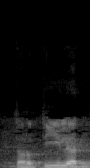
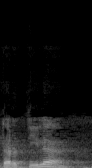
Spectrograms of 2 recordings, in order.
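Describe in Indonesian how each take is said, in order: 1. Kata ini berakhir dengan bunyi n. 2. Kata ini berakhir dengan vokal biasa. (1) "kita berhentikan, kita buang satu huruf" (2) "tartilan jadi tartila"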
